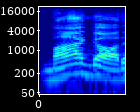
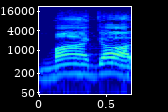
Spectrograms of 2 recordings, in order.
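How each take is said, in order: First: "my" carries the emphasis in "my God"; stress on my. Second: "God" carries the emphasis in "my God"; stress on God. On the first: Preacher explaining God is personal to him, stress on "my". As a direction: punch the word "my". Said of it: "emphasis on my here". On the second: Preacher explaining God's majesty, stress on "God". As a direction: punch the word "God". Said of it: "emphasis on God". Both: Shown as a demonstration.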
